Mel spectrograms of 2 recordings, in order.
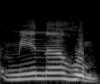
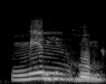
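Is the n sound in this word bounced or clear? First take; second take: bounced; clear. First: The n sound bounces before the h. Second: The n sound is clear and steady. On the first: The speaker calls it wrong. "tidak minhum" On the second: The speaker calls it right. "tapi minhum... dibaca jelas"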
